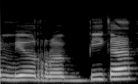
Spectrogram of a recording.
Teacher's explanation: ادغام بلا غنہ ہو رہا ہے، غنہ کے بغیر، نون ساکنہ کے بعد را آ رہا ہے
